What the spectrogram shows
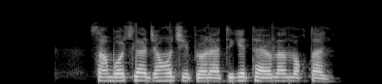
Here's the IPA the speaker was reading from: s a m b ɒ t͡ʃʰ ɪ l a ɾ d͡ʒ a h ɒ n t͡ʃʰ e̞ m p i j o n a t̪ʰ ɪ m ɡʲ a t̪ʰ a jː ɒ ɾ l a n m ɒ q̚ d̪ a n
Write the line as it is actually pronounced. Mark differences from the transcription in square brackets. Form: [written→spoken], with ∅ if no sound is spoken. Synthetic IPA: s a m b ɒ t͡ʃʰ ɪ l a ɾ d͡ʒ a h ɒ n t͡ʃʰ e̞ m p i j [o→ɒ] n a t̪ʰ ɪ [m→∅] ɡʲ a t̪ʰ a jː ɒ ɾ l a n m ɒ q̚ [d̪→t̪] a n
